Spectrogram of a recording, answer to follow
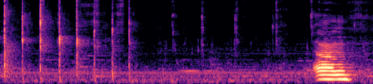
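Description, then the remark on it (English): A quick run of sharp claps for a man, loud at first and then softer and sparser over about three seconds, followed by a short burst of a voice. “Why just clapped at him for that?”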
